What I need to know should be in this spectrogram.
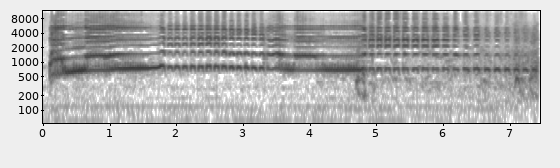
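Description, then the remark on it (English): A man imitates a kookaburra's call with his voice: a loud, sustained hooting tone that breaks into rapid, rhythmic cackling bursts, alone for several seconds. “he sings out like a kookaburra.”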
